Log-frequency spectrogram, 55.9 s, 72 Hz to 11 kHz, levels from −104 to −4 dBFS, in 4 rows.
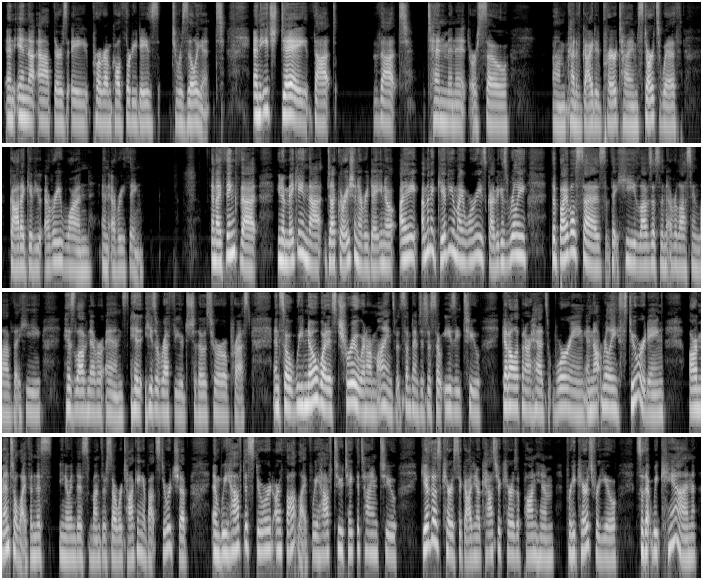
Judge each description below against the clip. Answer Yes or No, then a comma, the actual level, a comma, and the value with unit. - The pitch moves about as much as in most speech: Yes, average, 3.8 semitones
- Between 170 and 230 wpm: Yes, average, 175 wpm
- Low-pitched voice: No, medium, 165 Hz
